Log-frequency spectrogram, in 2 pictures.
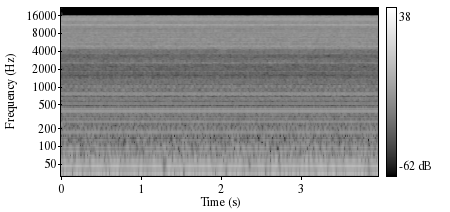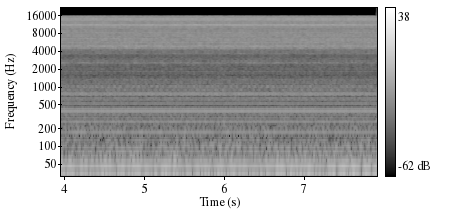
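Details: Steady, deep, unbroken hum with faint hiss: an aerosol nebulizer running continuously, recorded as sleep white noise.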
